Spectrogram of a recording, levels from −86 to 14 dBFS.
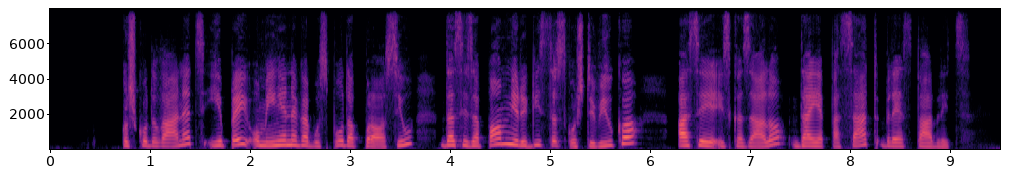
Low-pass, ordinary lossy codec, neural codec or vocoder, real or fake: none; none; codec, 16 kHz, 0.5 kbps, X-Codec, HuBERT features, trained on LibriSpeech; fake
